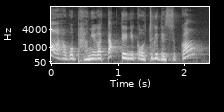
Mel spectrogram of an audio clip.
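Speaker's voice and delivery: ordinary delivery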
